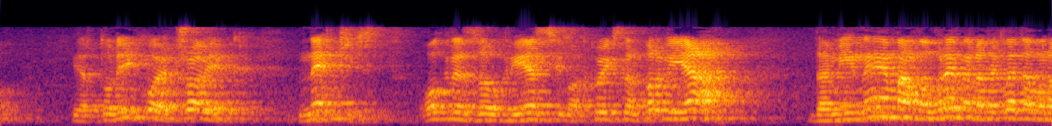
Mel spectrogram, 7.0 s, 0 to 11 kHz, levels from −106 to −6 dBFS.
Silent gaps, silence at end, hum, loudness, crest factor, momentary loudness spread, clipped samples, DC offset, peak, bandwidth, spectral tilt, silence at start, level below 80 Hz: none; 0 s; none; -18 LUFS; 20 dB; 14 LU; under 0.1%; under 0.1%; 0 dBFS; 5.6 kHz; -7.5 dB/octave; 0 s; -68 dBFS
